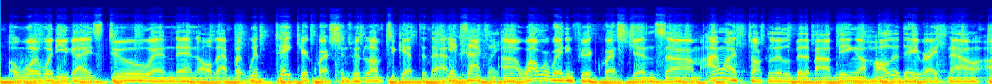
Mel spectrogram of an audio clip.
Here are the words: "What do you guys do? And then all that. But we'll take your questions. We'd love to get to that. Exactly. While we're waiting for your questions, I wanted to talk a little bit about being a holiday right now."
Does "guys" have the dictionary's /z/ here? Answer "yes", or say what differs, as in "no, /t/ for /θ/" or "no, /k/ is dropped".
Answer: yes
